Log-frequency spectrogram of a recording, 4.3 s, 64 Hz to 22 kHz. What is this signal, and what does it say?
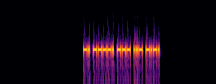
Morse code, heard as a keyed tone, about 46 wpm, 700 Hz. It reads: N9OUC
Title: USA Call Signs - 5 Characters - 50wpm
